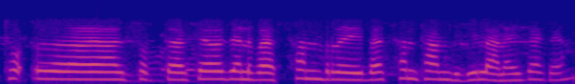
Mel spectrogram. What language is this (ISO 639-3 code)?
brx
